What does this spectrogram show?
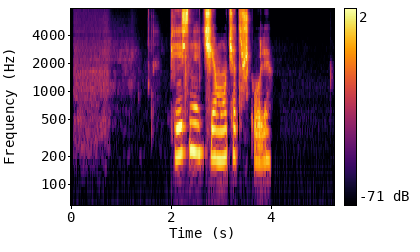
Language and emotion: Russian, neutral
